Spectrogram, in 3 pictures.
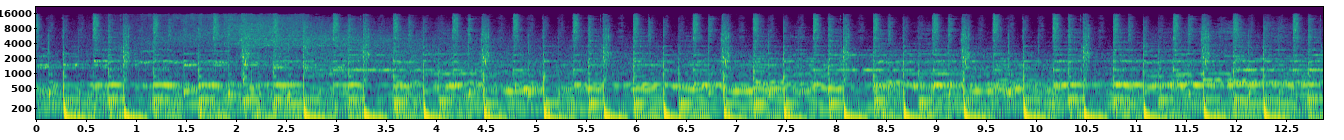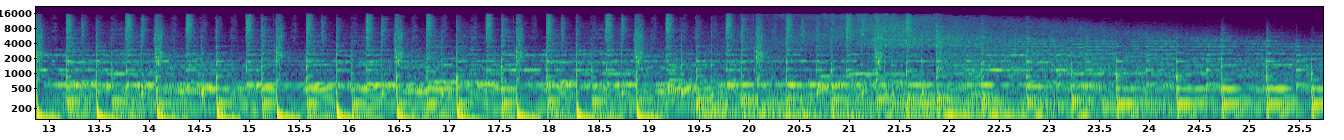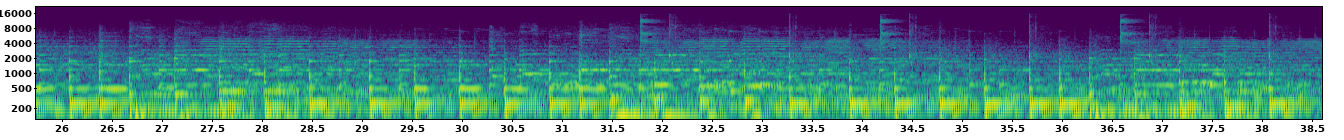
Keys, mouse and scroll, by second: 0.3 space, 0.5 click, 1.0 space, 1.3 click, 1.4 space, 1.7 click, 2.4 click, 3.1 space, 3.3 click, 3.8 space, 4.1 click, 4.3 space, 4.5 click, 5.3 space, 5.5 click, 13.8 z, 14.4 click, 15.6 space, 15.9 click, 16.3 space, 16.8 click, 17.4 space, 17.7 click, 18.2 space, 21.2 click, 26.1 click, 29.3 click, 29.7 z, 30.3 click, 30.5 space, 30.8 click, 31.3 space, 33.5 ctrl+shift+click, 34.5 ctrl+e, 35.6 click.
